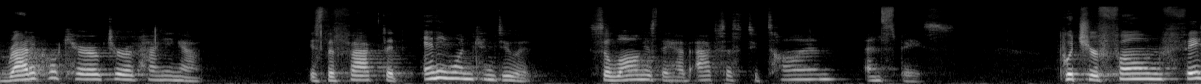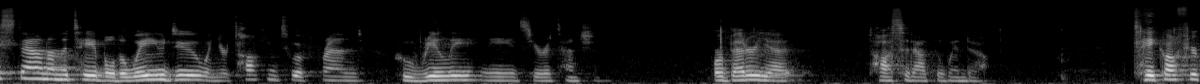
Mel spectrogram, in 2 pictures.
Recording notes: Recorded live at Arlington Street Church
